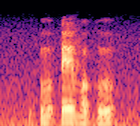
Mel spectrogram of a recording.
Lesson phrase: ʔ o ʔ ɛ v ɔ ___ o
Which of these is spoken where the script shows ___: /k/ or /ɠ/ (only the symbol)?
k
